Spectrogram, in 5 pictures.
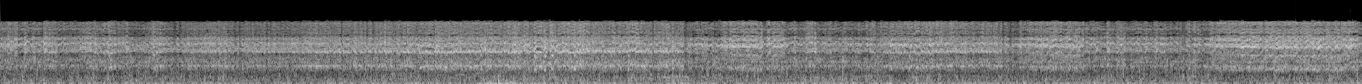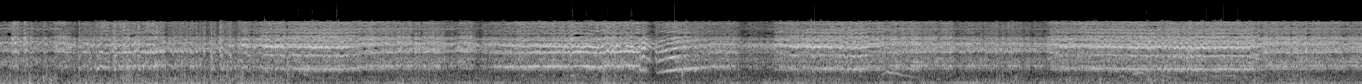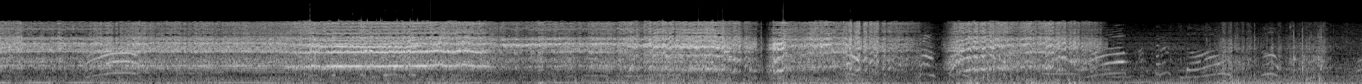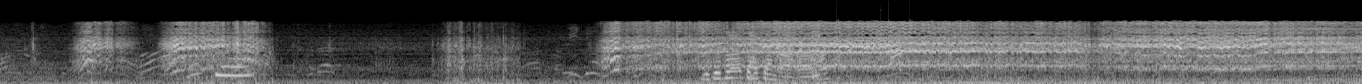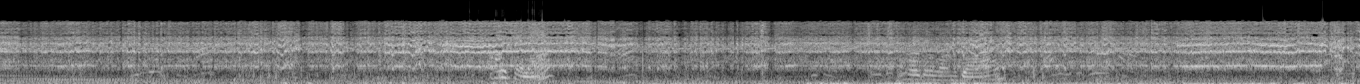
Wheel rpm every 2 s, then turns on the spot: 230, 240, 220, 220, 220, 220, 220, 230, 220, 210, 200, 230, 220, 230, 240, 220, 220, 140, 110, 20, 10, 60, 20, 120, 220, 230, 220, 240, 230, 220, 230, 230, 230, 220.
36-40 42-46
